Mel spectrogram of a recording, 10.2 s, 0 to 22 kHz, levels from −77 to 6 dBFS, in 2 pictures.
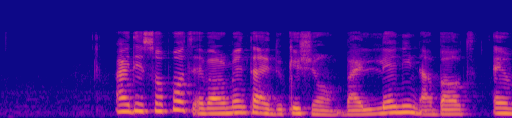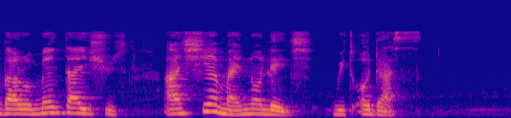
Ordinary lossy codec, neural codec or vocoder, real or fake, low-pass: none; none; real; 7.2 kHz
